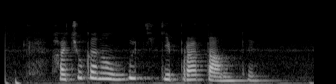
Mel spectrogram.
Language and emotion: Russian, positive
